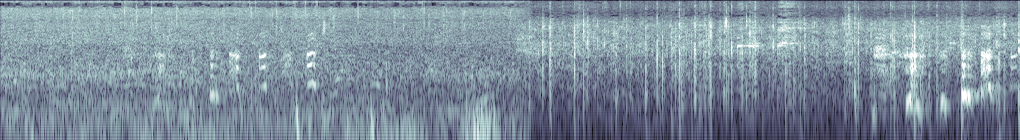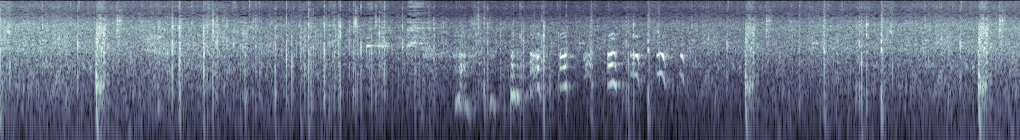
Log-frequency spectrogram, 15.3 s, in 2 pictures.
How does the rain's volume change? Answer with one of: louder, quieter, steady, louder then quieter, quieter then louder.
quieter.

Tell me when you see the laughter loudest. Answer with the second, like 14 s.
7 s.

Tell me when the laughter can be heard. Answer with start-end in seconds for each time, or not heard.
0.9-2.4, 6.5-7.7, 10.8-12.8.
